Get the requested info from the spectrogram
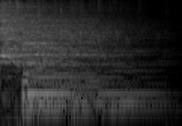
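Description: Amplified guitar notes ringing out after a live band's last song. A new low note is struck about a quarter second in, and the sound fades steadily away to silence.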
